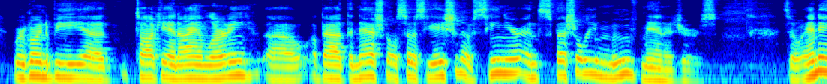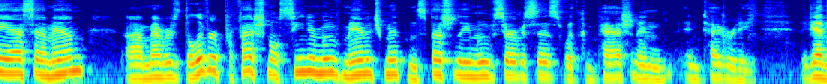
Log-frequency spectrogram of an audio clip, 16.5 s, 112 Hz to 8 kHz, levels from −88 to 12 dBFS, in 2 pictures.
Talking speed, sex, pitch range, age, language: 140 wpm, male, 140-175 Hz, 40-59, English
